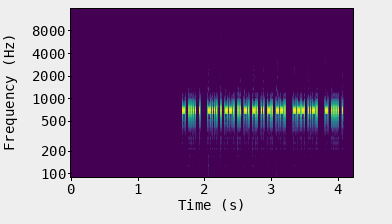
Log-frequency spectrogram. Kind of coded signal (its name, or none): Morse code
